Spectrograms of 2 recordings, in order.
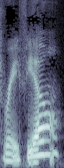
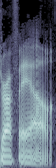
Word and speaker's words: Raphael: It's doubtful based on my appreciation for math and knowledge of it, but it's weird because my last name is actually should be pronounced Raphael. – Mm-hmm. – And when I was in high school, but everybody says Raphael. And so at this point, I've accepted it as truth.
